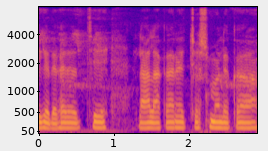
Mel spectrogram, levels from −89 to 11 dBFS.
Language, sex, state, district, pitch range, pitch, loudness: Bengali, male, Assam, Hailakandi, 130-135 Hz, 130 Hz, -16 LUFS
